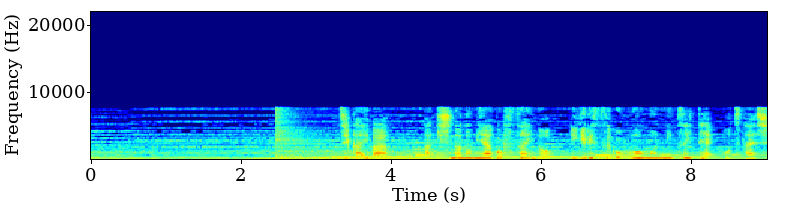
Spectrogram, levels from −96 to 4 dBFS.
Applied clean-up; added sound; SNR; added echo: none; Crash cymbal; 16 dB; reverberation time 0.2 s.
